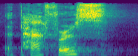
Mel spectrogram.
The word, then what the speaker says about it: Epaphras: So Paul, it was probably, as far as we know, during Paul's stay in Ephesus, that his co-worker, Epaphras, as you pronounce that absolutely right, Kathy, first brought the good news to Colossae and established a church there.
